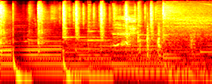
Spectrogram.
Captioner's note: grunts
